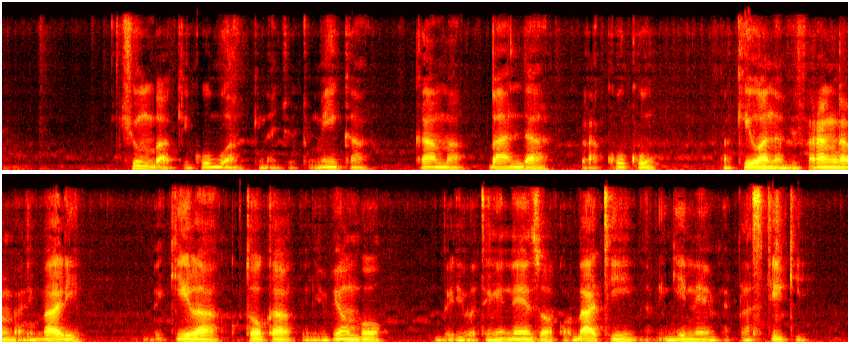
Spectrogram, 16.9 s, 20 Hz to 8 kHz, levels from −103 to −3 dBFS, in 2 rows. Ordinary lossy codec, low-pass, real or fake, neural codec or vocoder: AAC, 48 kbps; 7.2 kHz; fake; codec, 16 kHz, 16 kbps, FunCodec, trained on LibriTTS, 50 frames a second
